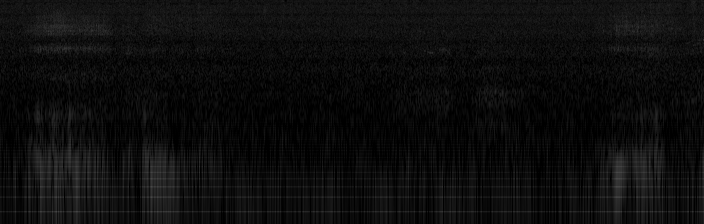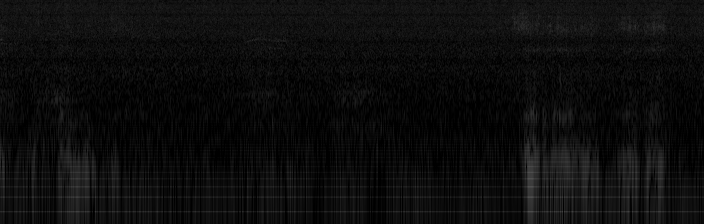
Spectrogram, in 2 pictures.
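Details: Soft, rough, low snores recurring every few seconds during sleep over quiet room noise; snoring.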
